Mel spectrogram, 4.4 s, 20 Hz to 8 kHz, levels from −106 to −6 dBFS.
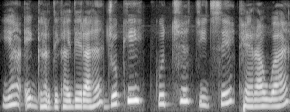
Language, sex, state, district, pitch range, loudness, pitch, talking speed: Hindi, female, Chhattisgarh, Balrampur, 175-250 Hz, -21 LUFS, 210 Hz, 205 wpm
